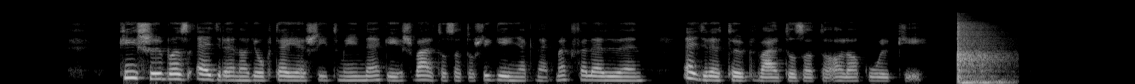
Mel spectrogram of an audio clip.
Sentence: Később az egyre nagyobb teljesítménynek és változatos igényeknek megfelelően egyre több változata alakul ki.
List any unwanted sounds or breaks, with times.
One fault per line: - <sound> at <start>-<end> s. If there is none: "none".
- thud at 9.6-10.2 s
